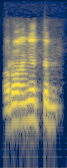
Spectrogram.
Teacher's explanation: Rohnya tebal karena dia sukun sebelumnya fathah.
